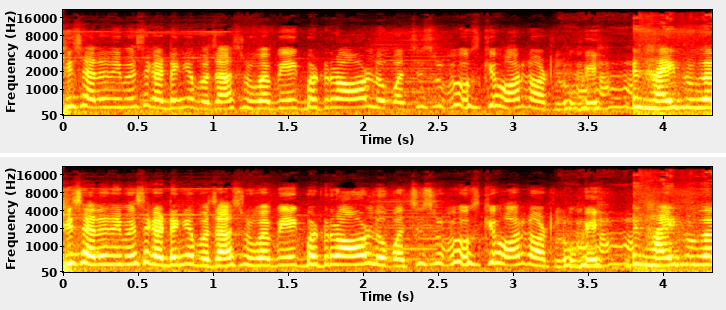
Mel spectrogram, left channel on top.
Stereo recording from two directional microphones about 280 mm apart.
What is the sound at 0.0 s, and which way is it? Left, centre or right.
A woman's voice, centre.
